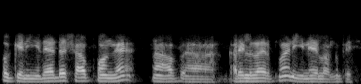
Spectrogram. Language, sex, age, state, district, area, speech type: Tamil, male, 60+, Tamil Nadu, Mayiladuthurai, rural, conversation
